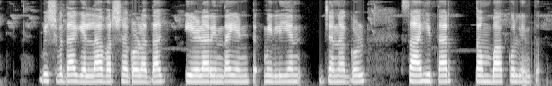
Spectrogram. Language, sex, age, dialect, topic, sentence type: Kannada, female, 18-24, Northeastern, agriculture, statement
